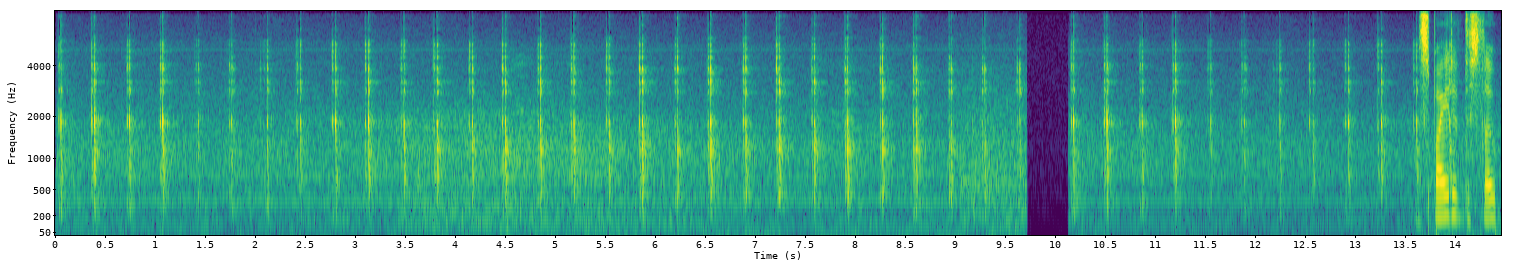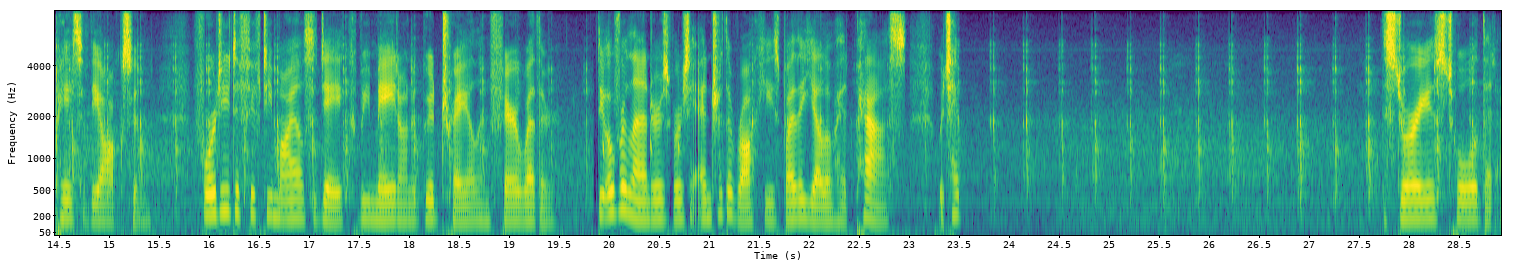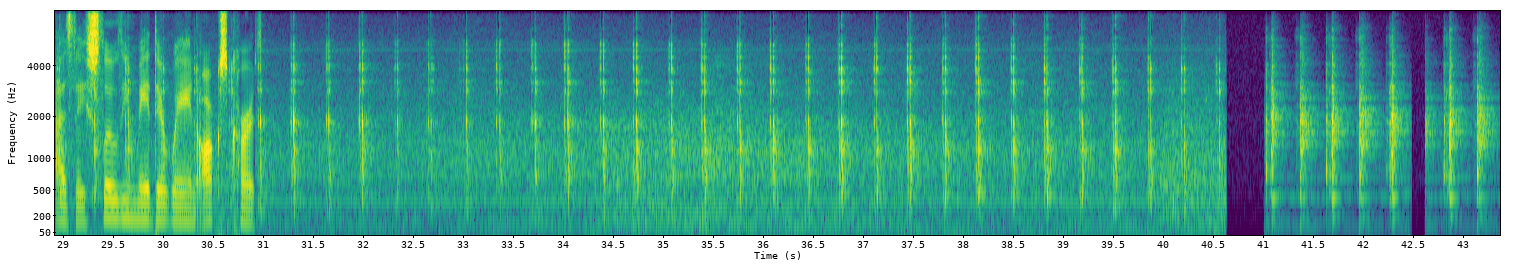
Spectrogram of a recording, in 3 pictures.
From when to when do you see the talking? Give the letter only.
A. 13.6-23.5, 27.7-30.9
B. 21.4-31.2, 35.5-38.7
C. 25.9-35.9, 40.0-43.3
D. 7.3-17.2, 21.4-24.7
A.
